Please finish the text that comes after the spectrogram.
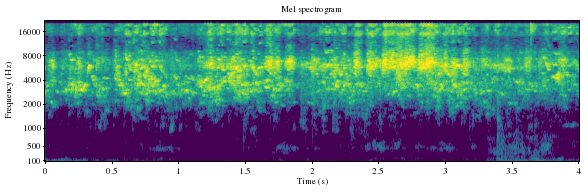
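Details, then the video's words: Budgerigar colony of about 100 pairs kept in Bahawalpur, many birds chattering together in a dense, continuous high warble of buzzy chirps and squeaks with no pauses. "budges sound"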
